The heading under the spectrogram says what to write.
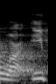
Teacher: وَآ نہیں پڑھنا، وَإِ پڑھنا، ای کی آواز آنی چاہیے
